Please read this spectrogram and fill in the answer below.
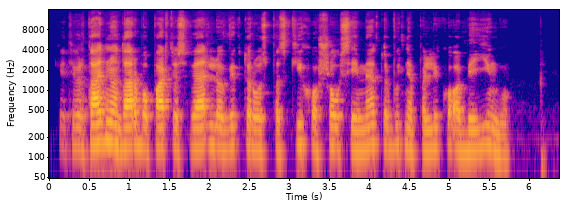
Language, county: Lithuanian, Kaunas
